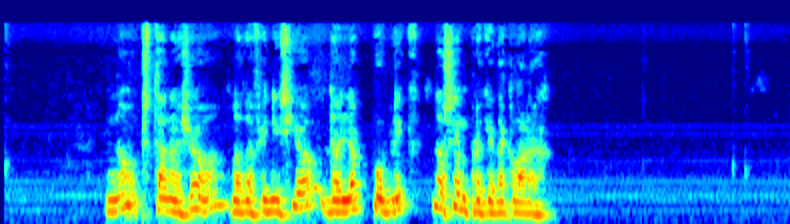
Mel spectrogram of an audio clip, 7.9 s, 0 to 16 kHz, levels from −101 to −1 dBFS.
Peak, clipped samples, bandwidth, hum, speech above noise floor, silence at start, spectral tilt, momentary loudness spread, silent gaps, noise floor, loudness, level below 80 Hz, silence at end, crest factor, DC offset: -12 dBFS; under 0.1%; 11.5 kHz; none; 43 dB; 1.05 s; -7 dB/octave; 8 LU; none; -69 dBFS; -27 LUFS; -66 dBFS; 2.4 s; 16 dB; under 0.1%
